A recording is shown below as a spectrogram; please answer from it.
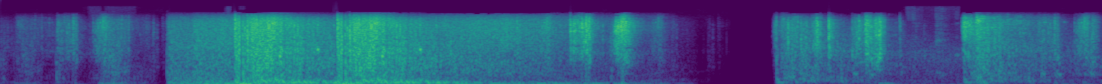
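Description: Heavy gunfire pounds against gloo walls in the battle royale game Free Fire, a loud dense barrage of booming shots lasting about three seconds, then a sudden silence before several more bursts of fire.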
